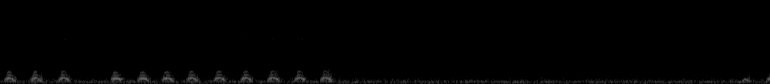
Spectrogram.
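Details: At a nest tree on a Kansas farm, a great horned owl gives a quick, fairly regular string of short, low clucking notes, roughly four per second, then falls silent against faint rain-like background noise.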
